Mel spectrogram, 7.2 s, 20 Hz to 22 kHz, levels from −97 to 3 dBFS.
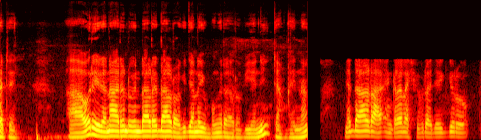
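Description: Input switched to a poorer device at 4.60 s, after a 200 ms gap: the speech likely moves to another microphone or headset call profile, losing everything above 3.8 kHz, dropping roughly 5 dB and gaining faint new noise, sounding dull and boxy to the end.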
